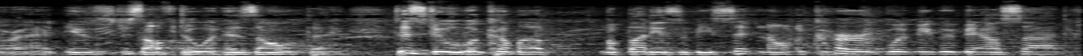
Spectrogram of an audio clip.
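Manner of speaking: ordinary delivery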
